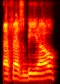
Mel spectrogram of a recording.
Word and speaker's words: FSBO: FSBO, that stands for for sale by owner, or it's pronounced FSBO.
